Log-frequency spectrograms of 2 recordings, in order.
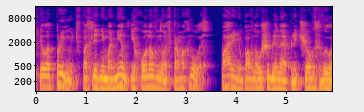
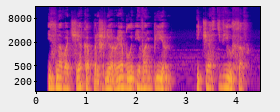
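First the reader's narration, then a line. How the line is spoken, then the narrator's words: Girl's admiring whisper. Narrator (Russian): восхищенно прошептала девушка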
